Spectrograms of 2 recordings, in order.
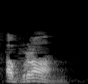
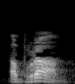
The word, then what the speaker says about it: Abram: Now the Lord had said to Abram, get out, it's actually pronounced Abram, Abram.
